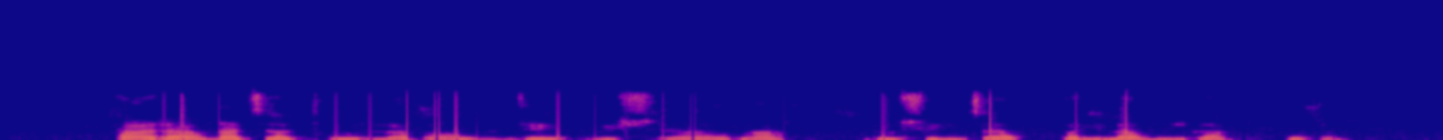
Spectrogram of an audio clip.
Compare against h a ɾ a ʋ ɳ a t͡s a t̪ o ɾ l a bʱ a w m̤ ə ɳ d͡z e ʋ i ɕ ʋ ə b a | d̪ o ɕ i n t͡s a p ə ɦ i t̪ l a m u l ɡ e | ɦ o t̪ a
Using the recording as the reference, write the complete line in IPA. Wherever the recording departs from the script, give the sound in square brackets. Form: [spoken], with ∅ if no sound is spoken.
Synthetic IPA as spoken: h a ɾ a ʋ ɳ a t͡s a [t̪ʰ] o ɾ l a bʱ a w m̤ ə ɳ d͡z e ʋ i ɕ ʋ ə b a | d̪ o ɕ i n t͡s a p ə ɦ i [∅] l a m u l ɡ [a] | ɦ o t̪ a

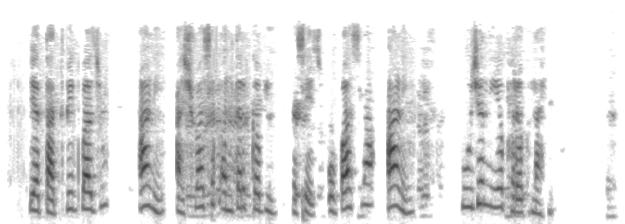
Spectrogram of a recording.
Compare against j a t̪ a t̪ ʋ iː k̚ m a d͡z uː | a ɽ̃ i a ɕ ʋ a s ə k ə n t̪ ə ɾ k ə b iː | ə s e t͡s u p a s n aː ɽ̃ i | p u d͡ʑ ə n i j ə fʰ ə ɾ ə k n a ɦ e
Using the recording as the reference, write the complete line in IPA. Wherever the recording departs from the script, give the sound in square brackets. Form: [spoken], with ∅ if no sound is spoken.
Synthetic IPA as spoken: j a t̪ a t̪ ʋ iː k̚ [b] a d͡z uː | a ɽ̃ i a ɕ ʋ a s ə k ə n t̪ ə ɾ k ə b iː | ə s e t͡s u p a s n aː ɽ̃ i | p u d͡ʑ ə n i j ə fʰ ə ɾ ə k n a ɦ [i]

